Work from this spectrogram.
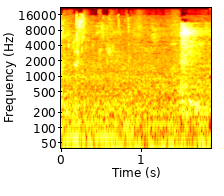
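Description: Cooked gongura leaves strained through a filter, water trickling and dripping in a steady stream with a brief louder splash near the end, no talking.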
